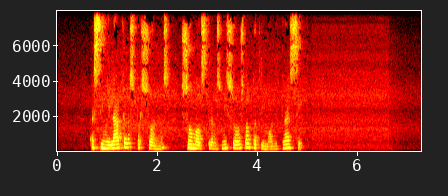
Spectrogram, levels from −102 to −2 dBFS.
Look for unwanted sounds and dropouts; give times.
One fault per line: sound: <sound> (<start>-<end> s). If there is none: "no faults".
no faults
